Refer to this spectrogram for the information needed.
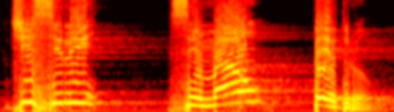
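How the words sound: The name is said with strong emphasis.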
